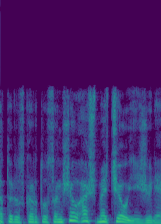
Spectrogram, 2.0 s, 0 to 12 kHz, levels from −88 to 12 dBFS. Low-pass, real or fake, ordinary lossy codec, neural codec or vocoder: 7.2 kHz; real; MP3, 64 kbps; none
